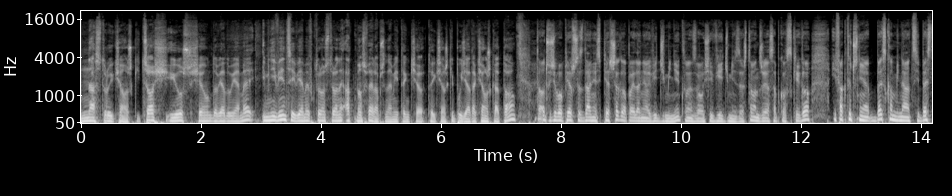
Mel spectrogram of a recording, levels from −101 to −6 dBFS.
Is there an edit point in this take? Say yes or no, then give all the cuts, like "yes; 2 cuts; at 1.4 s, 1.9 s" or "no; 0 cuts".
no; 0 cuts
